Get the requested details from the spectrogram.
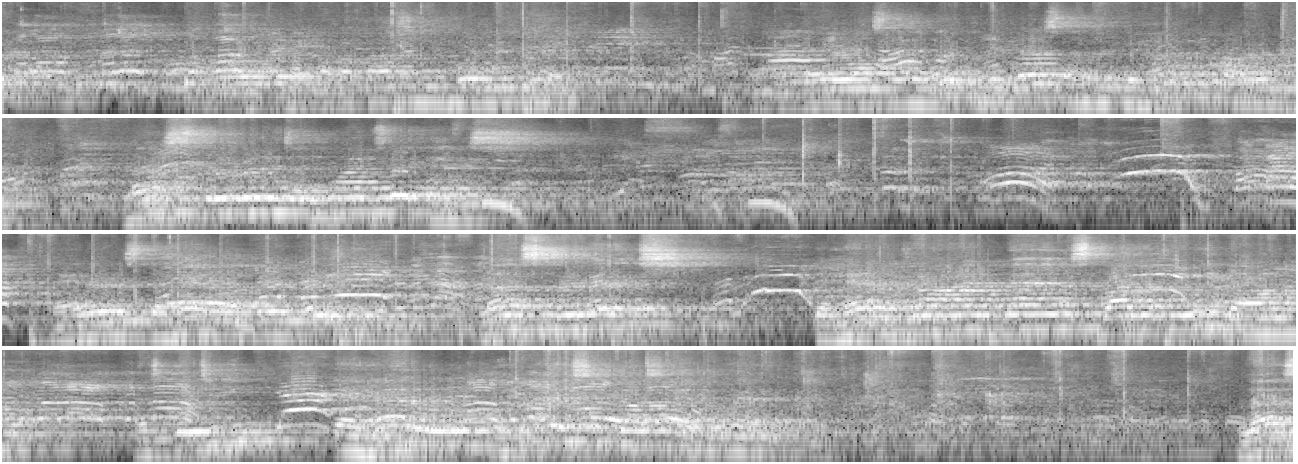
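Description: A crowd of spectators shouts and cheers nearby, outdoors.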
